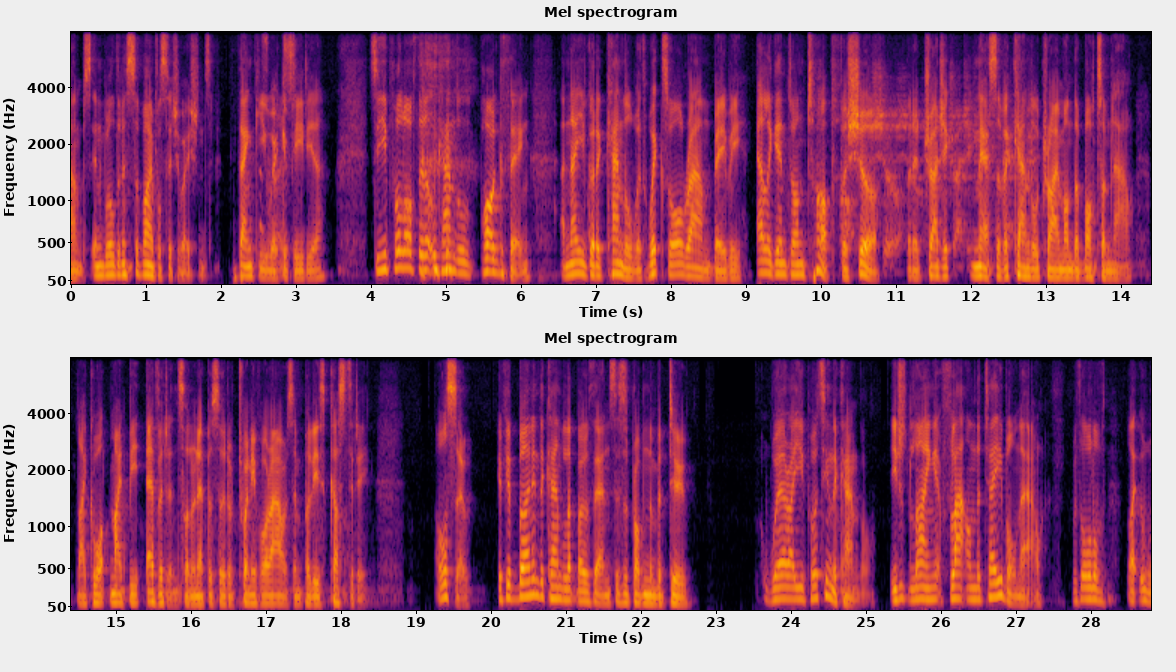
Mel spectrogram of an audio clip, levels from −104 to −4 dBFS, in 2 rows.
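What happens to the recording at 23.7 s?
Nothing goes wrong at 23.7 s: the speech carries on intact through that moment, with only the ordinary band limit of the call path, which leaves nothing above 8 kHz.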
